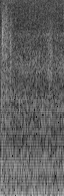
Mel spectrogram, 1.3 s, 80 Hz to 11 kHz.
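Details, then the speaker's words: 2014 Nissan Murano after full tune-up and catalytic converter replacement: short, low, even hum at idle with no knock, tick or miss; smooth, healthy idle. "all right all done everything back together this how she sound now"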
